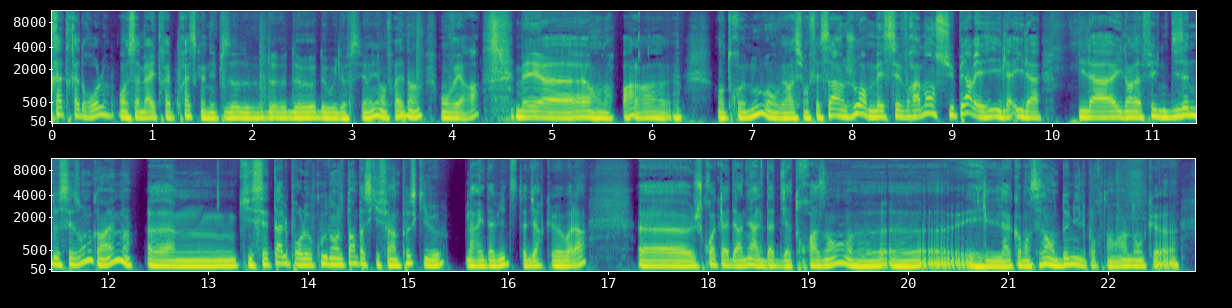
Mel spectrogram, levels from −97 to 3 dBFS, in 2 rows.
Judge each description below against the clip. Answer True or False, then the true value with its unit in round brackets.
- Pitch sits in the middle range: False (120 Hz)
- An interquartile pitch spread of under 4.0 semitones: True (3.5 semitones)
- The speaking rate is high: True (270 wpm)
